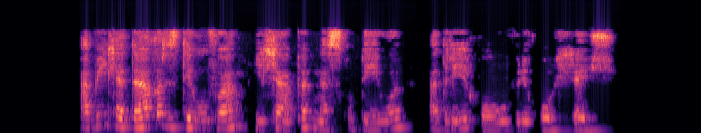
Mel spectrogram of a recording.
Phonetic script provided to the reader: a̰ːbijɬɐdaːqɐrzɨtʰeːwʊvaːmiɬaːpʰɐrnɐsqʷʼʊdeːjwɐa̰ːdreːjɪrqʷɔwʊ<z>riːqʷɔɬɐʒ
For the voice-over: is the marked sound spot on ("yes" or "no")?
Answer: no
